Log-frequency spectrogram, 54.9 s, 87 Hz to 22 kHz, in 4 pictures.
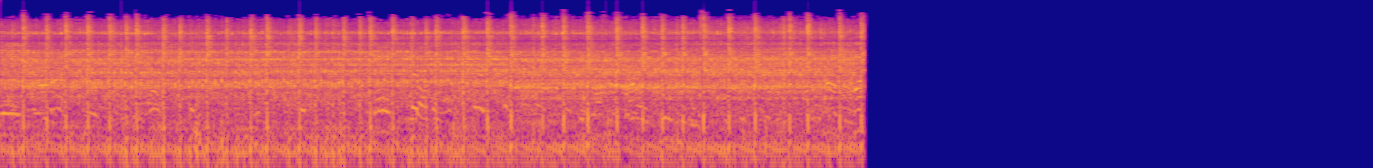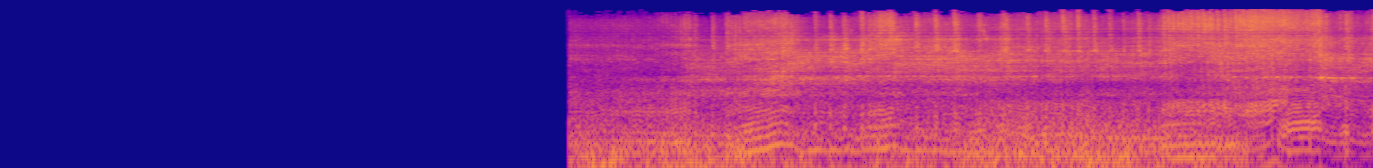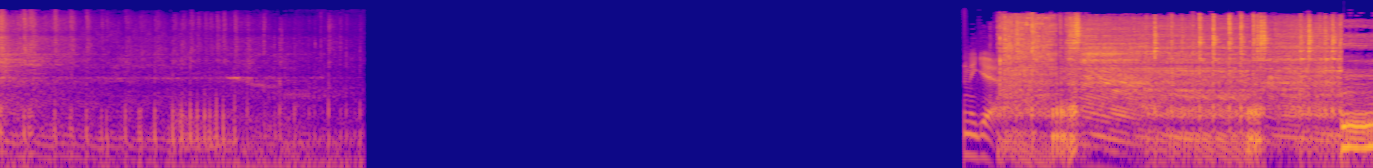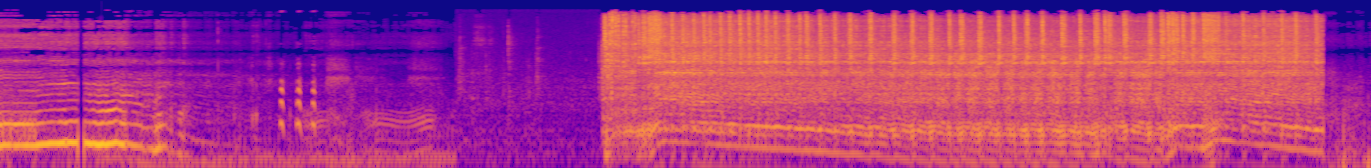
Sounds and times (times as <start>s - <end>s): Motorcycle: 0.0s - 8.7s, 19.4s - 31.1s, 37.1s - 44.8s, 47.2s - 54.6s.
